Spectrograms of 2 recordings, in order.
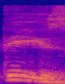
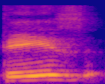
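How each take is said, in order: First: The vowel sounds like 'ee', as in teez. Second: The vowel sounds like 'ay', as in tez. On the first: This is the Persian pronunciation. "फारसी लफ्ज है और उसे वो लोग बोलते हैं तीज" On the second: This is the Urdu pronunciation. "जैसे हम लोग बोलते हैं तेज"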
